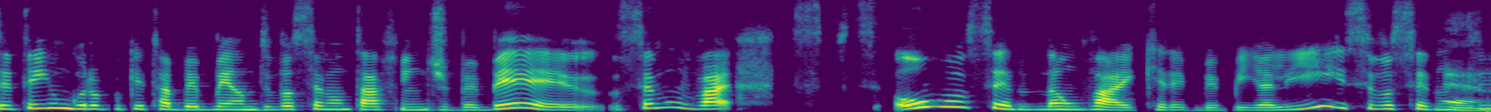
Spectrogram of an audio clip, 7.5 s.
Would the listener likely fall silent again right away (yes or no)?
yes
